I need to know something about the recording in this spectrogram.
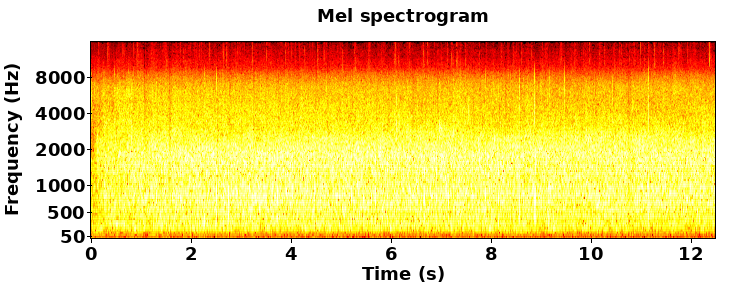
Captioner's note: applause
